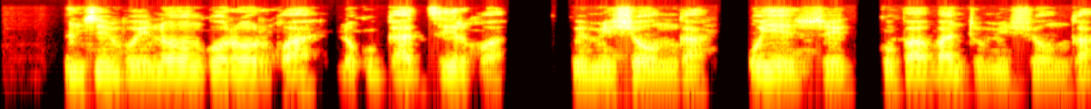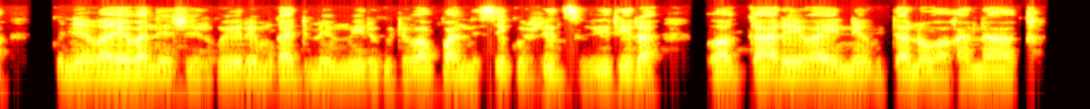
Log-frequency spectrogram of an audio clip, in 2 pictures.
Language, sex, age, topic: Ndau, male, 18-24, health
